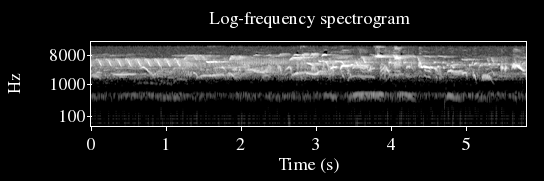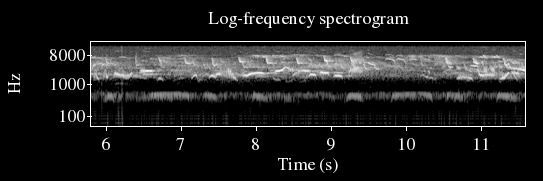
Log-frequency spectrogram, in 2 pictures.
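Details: Birds in a dawn chorus on Dewlands Common, several voices overlapping in busy high trills, rapid repeated notes and sweeping whistles, with a faint steady hum and low wavering tone underneath.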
